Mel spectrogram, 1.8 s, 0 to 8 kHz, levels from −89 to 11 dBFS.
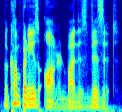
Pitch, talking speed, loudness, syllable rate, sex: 100 Hz, 230 wpm, -21 LUFS, 7.4 syllables/s, male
